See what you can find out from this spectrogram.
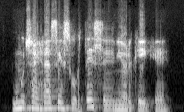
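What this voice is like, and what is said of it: Radio announcer voice. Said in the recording (Spanish): “la voz que tiró. ... Se clavó voz de locutor. ... Eso es actuar con la voz.”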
